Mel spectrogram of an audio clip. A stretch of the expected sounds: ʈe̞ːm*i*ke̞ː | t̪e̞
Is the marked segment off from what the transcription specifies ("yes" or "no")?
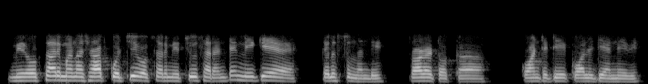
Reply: yes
